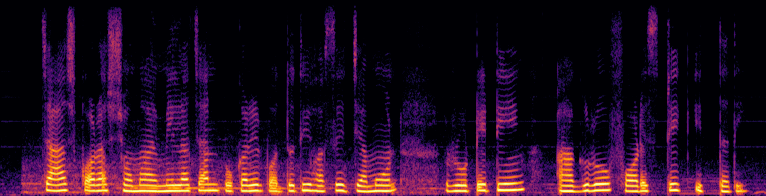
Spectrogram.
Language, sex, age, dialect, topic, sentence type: Bengali, female, 18-24, Rajbangshi, agriculture, statement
